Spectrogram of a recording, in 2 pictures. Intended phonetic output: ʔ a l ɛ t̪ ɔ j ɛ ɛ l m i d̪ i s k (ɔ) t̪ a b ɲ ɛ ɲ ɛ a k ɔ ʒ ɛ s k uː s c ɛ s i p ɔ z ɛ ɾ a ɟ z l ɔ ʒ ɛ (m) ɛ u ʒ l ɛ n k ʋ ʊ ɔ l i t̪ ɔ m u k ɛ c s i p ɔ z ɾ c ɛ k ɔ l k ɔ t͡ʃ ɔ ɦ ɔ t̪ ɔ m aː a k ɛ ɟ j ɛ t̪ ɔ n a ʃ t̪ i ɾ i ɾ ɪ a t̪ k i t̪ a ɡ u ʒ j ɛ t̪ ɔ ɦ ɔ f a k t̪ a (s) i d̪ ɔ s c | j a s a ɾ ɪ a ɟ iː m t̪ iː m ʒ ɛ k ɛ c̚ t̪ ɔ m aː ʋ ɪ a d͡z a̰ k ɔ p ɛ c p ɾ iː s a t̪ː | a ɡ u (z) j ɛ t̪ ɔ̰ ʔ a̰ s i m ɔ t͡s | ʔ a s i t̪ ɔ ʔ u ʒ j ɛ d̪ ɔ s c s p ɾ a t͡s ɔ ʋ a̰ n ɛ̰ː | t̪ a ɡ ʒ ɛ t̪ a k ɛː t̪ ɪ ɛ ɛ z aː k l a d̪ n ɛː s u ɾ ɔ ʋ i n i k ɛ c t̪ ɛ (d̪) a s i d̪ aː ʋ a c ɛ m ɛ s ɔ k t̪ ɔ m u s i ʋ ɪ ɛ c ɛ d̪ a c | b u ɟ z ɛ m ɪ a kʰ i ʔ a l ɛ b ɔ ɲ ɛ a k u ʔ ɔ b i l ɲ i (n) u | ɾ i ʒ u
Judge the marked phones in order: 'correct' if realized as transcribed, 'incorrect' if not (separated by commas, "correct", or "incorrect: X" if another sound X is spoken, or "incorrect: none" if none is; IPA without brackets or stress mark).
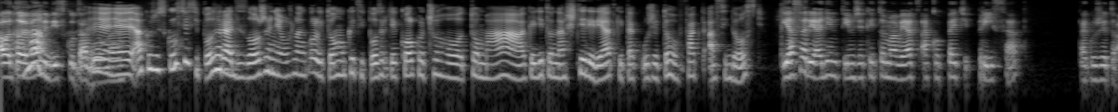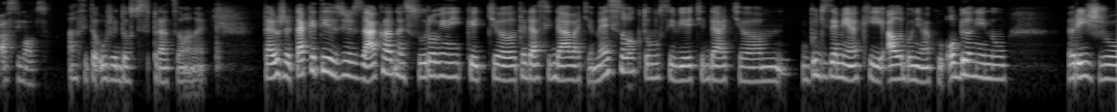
incorrect: u, incorrect: ɲ, correct, incorrect: ʒ, correct, correct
